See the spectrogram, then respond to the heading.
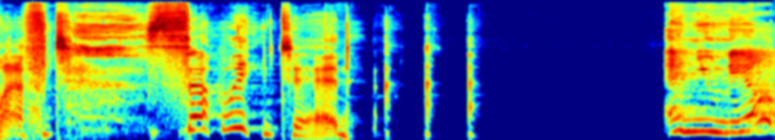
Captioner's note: laughs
